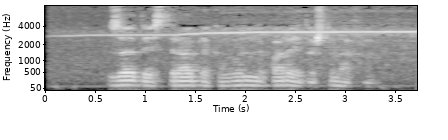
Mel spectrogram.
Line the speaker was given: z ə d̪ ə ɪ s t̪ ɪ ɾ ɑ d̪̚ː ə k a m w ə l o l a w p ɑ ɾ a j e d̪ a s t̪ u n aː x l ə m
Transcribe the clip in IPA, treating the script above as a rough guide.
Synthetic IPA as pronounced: z ə d̪ ə ɪ s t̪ ɪ ɾ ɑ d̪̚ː ə k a m w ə l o l a p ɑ ɾ a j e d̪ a ʂ t̪ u n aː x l ə m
